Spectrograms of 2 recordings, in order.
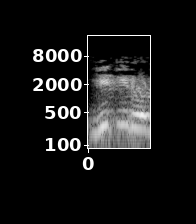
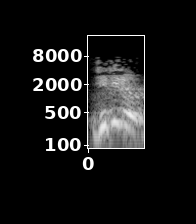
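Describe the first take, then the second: First: The first letter starts with a hard g sound. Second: The first letter starts with a j sound. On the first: The speaker calls it wrong. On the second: The speaker calls it right.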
